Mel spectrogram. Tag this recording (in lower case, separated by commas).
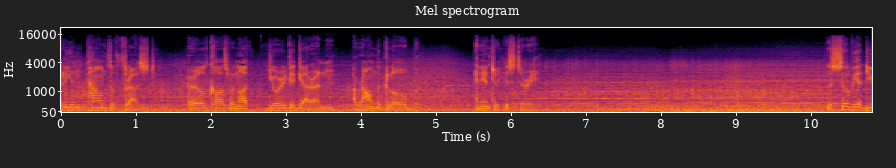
speech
